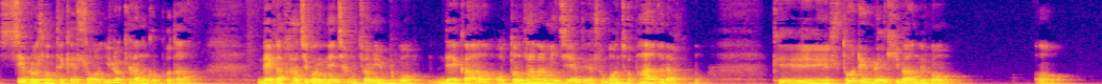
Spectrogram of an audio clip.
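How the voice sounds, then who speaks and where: A somewhat breathy man's voice, dark and mellow in tone, with very wide pitch swings and a fairly slow pace, amid audible room echo. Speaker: job-seeking aspiring developer, vlogger. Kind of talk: casual vlog monologue. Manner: hesitant, with fillers.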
